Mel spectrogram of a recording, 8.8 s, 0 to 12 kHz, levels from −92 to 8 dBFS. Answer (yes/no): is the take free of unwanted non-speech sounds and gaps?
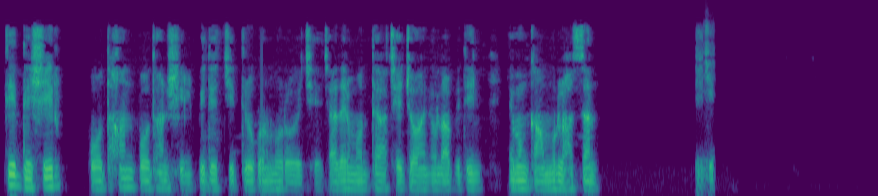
no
